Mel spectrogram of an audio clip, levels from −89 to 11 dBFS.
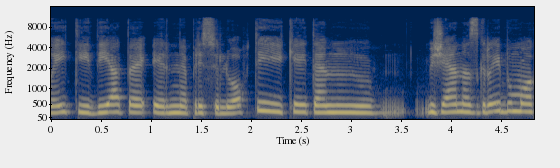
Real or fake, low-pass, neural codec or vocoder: fake; 10.8 kHz; codec, 24 kHz, 0.9 kbps, WavTokenizer, medium speech release version 2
